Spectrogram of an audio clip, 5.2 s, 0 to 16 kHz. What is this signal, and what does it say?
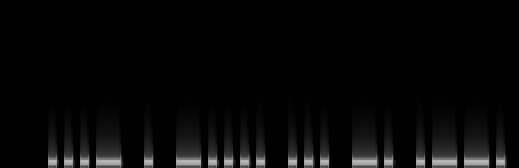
Morse code, heard as a keyed tone, about 15 wpm, 700 Hz. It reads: VE6SNP
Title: DXCC-100 Call Signs - 6 Characters - Repeated 2x - 15wpm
